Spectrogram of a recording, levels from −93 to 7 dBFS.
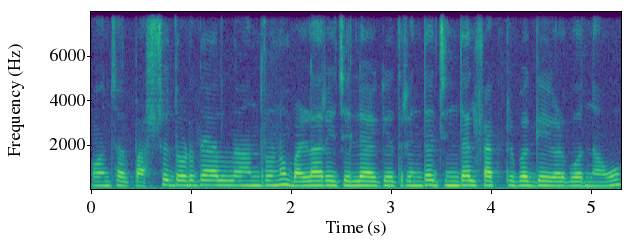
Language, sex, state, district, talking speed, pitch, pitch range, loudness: Kannada, male, Karnataka, Bellary, 145 wpm, 200 Hz, 195-210 Hz, -14 LUFS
